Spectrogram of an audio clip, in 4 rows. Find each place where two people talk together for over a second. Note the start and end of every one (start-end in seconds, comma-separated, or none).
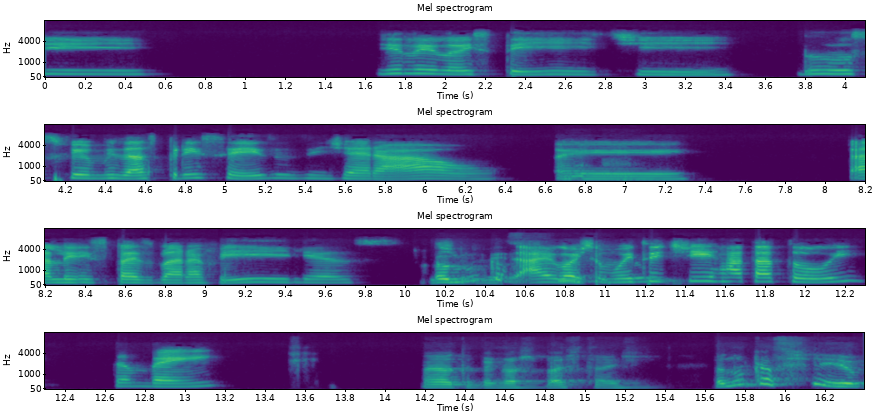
10.1-11.5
